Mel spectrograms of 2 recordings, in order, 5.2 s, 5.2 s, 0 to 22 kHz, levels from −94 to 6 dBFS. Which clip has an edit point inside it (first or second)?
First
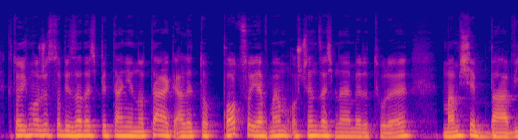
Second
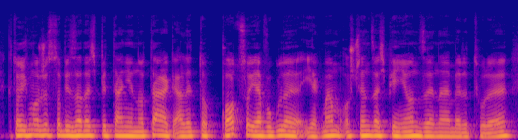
first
